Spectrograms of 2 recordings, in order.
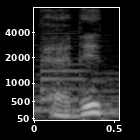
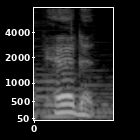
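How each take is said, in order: First: The second vowel is a full I sound. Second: The second vowel is a reduced schwa sound. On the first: The speaker calls it wrong. "as opposed to edit" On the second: The speaker calls it right. "this word is pronounced as edit"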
